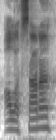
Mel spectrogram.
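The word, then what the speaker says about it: Alesana: Alisana, I think I'm pronouncing that right. – Yeah. – Alisana.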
